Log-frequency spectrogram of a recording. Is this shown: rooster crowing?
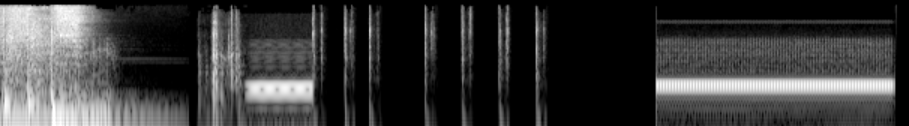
no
